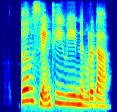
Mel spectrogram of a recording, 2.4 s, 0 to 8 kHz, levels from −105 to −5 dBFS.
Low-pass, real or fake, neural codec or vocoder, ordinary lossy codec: none; fake; codec, 16 kHz, 1 kbps, X-Codec, HuBERT features, trained on LibriSpeech; none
